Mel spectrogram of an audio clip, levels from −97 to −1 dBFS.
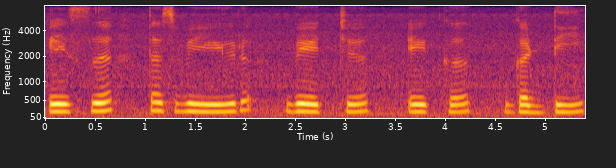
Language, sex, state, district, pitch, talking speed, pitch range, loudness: Punjabi, female, Punjab, Kapurthala, 200 Hz, 55 wpm, 195-210 Hz, -15 LUFS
